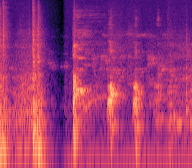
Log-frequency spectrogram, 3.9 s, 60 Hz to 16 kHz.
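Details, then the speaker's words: KV8400 full-extension ball bearing drawer slide after the install was corrected (drawer runner setback set, 1/8-inch spacer, no bumpers): light clicks as the drawer runs in, then one soft stop with no rebound; the old bounce-back is gone. "That is so sweet. Get rid of that stupid bounce back that was in these drawers"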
